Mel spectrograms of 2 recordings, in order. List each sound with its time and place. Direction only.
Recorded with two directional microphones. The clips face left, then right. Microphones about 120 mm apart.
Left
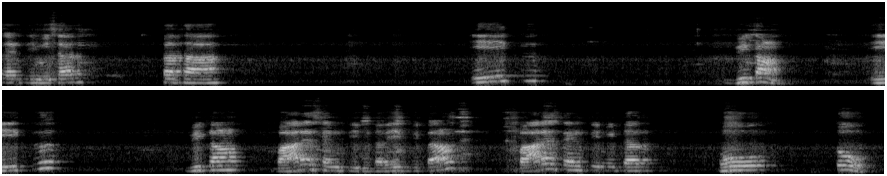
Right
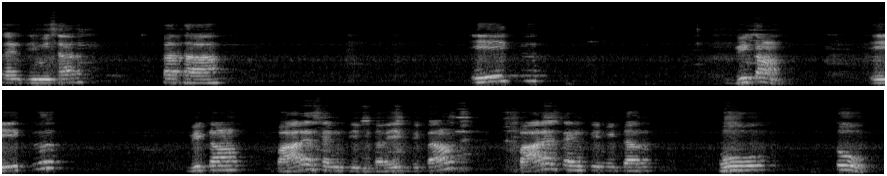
0.0 s speech: 30° left (ahead or behind)
4.7 s speech: 30° left (ahead or behind)
7.3 s speech: 30° left (ahead or behind)
10.7 s speech: 25° left (ahead or behind)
